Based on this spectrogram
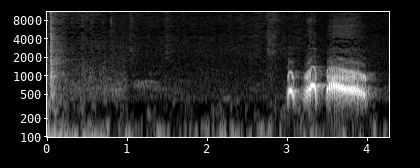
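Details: A spotted dove lure recording for catching doves: after a quiet opening with faint low rumbling, a loud phrase of two brief rising coos and a long hoarse, falling coo.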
